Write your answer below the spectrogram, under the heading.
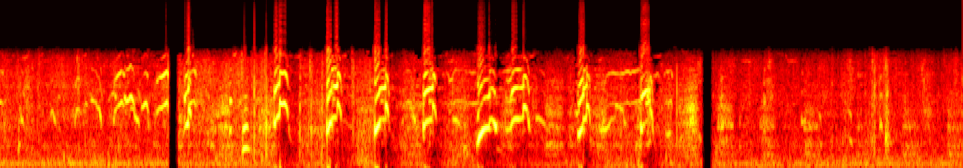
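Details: German Shorthaired Pointer puppies crying at the water: a chorus of high, wavering whimpers and yips overlapping from several pups, rising and falling in quick bursts, with a steady low hum beneath.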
